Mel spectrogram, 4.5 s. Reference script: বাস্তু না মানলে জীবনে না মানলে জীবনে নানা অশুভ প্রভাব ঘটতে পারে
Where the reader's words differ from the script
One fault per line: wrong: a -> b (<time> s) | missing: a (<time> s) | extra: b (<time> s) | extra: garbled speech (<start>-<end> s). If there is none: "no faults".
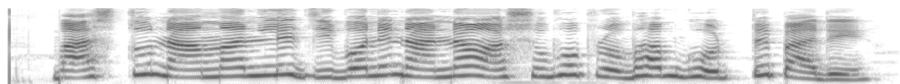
missing: না মানলে জীবনে (1.9 s)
